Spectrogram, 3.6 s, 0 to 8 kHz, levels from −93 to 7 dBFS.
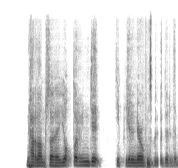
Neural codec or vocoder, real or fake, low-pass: codec, 16 kHz, 0.5 kbps, X-Codec, HuBERT features, trained on LibriSpeech; fake; 7.2 kHz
